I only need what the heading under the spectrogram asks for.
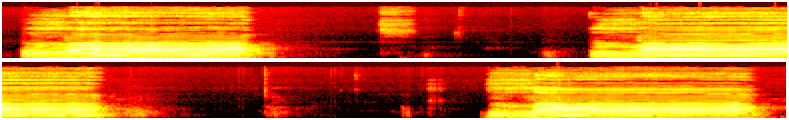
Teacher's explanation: র হরফটি কোথা থেকে উচ্চারিত হবে, জিহ্বার আগা, সামনে, উপরে, দুই দাঁতের আগার সঙ্গে লাগাইয়া সেখান থেকে উচ্চারিত হবে র। র মোটা হরফ, র র র।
